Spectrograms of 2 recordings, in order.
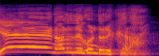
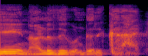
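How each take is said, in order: First: High-pitched preacher's cry; impassioned cry. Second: Low, hushed question; gentle question. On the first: Preacher challenging the weeping congregation, crying out. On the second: Jesus asking the weeping one, gently. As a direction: ask it tenderly, far lower. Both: Acted.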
